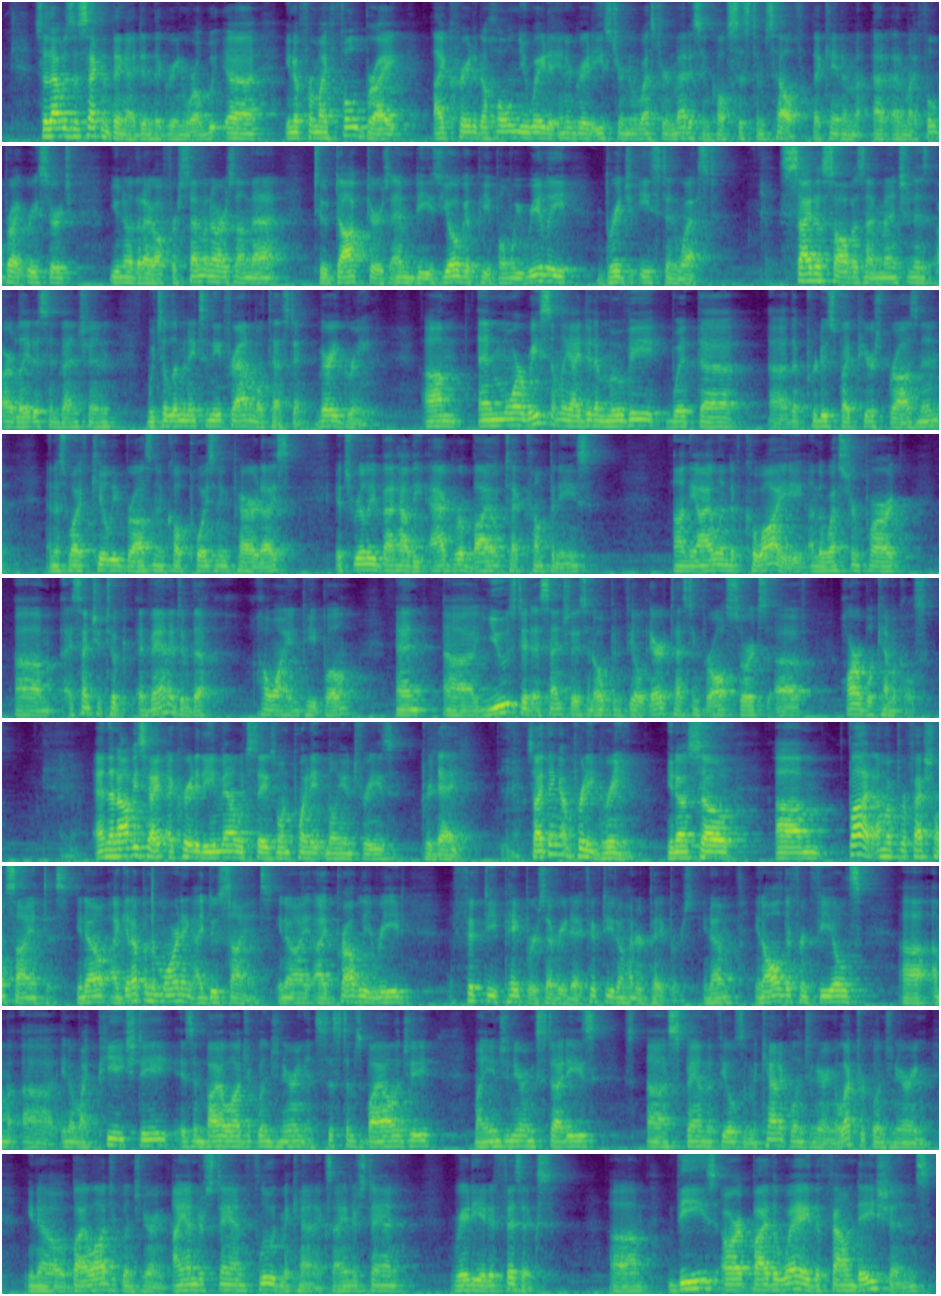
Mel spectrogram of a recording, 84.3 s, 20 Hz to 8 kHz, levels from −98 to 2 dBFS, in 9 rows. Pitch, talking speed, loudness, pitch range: 105 Hz, 175 wpm, -19 LUFS, 95-115 Hz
